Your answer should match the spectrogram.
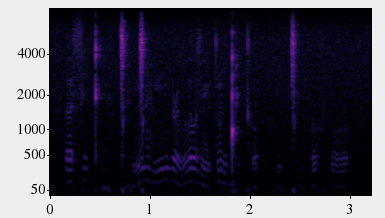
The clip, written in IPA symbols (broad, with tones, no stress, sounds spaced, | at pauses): ə˥˩ s e̤˥˧ kʼ æ̤˩˧ ǀ æ̤˨˩ ŋ͡ǀ æ̤˥˧ mː i̤˥˩ ɹ lː o˥˧ z ẽ˨˩ t ũ˥˧ ɡ͡ǃ i˥˧ kʼ o˩˧ kː i˩˧ ǀ i̤˥˩ ʔ o˦˥ x ɓ o˦˥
